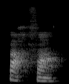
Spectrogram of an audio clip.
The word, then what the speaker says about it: parfum: except in the word parfum, gives you homme with a short O. So album, at the end of the word, exception for this word which is parfum and which becomes nasal.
